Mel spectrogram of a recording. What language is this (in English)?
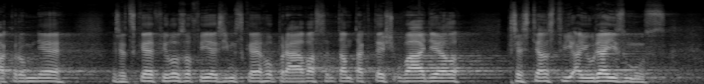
Czech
